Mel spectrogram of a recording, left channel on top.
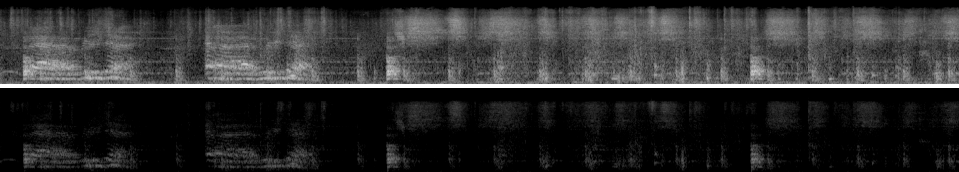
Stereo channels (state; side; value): quieter; right; 25.5 dB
